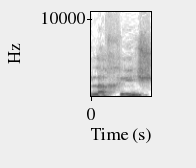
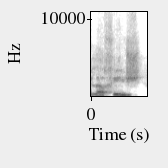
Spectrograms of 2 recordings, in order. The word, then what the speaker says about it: Lachish: the place is called lachish or lakeish i know that you cannot pronounce the it's not easy for you to do but the correct pronunciation in hebrew will be lachish and it's one of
